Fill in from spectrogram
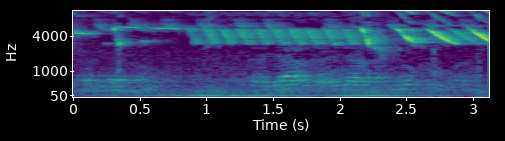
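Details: Canary singing a dominant training song: a high sustained buzzy trill, then rising sweeping notes and bright slurred phrases climbing toward the end, over a faint low hum.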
